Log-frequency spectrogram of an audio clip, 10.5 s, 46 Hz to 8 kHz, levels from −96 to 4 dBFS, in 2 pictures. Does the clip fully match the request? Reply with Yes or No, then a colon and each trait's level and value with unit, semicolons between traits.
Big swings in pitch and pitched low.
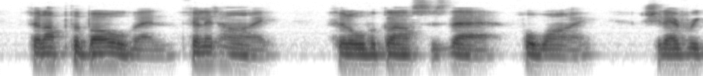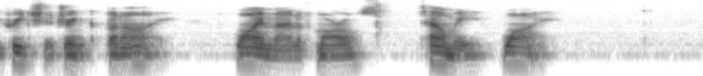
No: narrow, 2.4 semitones; low, 100 Hz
